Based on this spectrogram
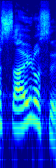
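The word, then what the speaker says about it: Cyrus: 그 다음에 역사책에 는 키루스 영어 식으로 발음하면 싸이더스 이렇게 되는 사람입니다 요 사람 이름의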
